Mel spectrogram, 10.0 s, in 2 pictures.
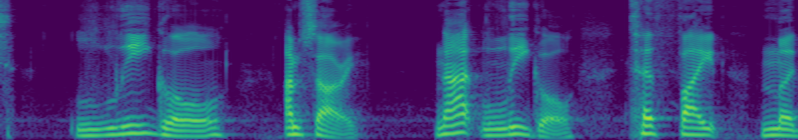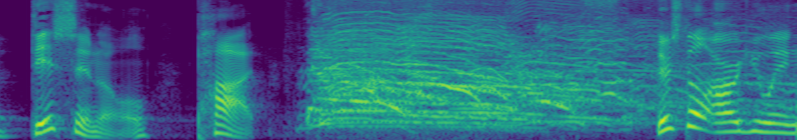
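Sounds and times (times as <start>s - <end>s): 
speech: 0.0s - 6.7s, 9.1s - 9.9s
studio audience shouting together: 6.9s - 9.9s.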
